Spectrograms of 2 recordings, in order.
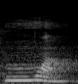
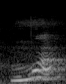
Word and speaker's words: moins: to use the word moins. Moins. Moins means minus, so plus meant plus, moins means minus. Moins. Finishes in your nose, quite a nasal sound that one.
